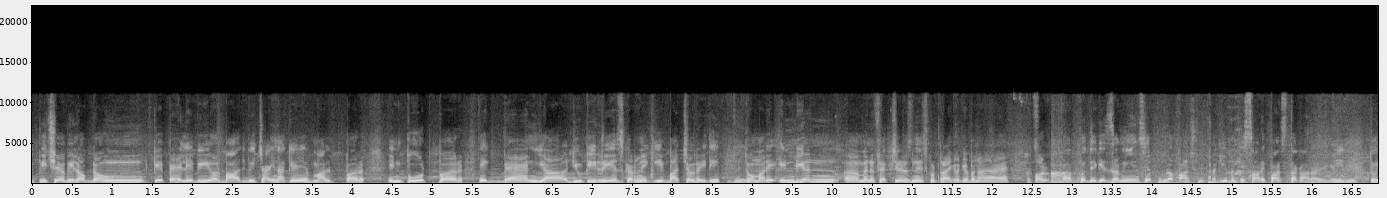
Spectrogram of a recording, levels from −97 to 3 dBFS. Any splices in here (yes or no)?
yes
